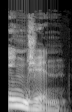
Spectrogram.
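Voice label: "engine", English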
